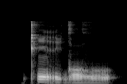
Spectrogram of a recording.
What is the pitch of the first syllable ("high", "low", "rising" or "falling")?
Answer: high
